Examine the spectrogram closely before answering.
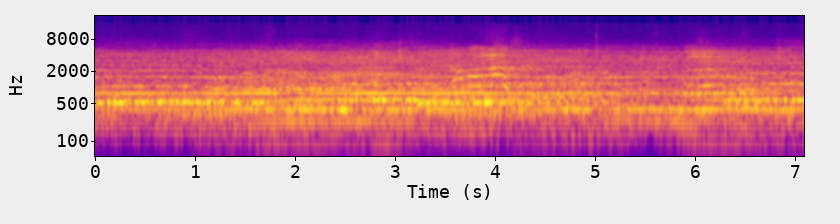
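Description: A large congregation sings together in a big echoing hall.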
